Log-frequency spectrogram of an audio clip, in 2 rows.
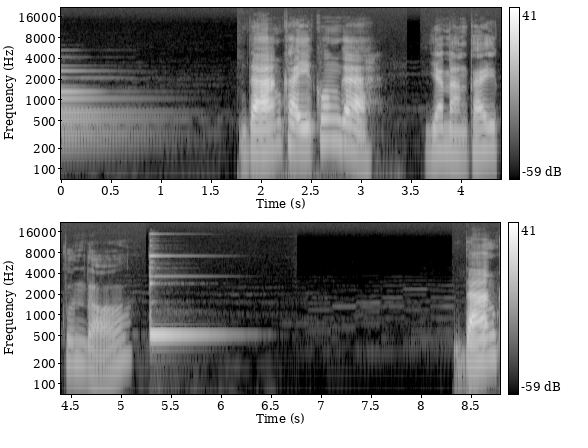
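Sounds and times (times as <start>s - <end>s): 
bright chime ringing: 0.0s - 0.8s, 5.3s - 6.2s
speech: 1.8s - 5.2s, 8.4s - 8.7s.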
